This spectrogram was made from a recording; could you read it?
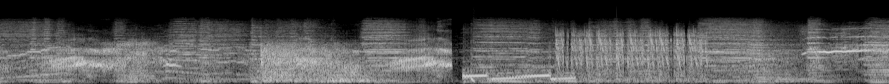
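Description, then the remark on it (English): A horse whinnies amid a dense, loud burst of dramatic sound effects, with thuds and rushing noise layered over it and a brief cut partway through. “There's a horse.”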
